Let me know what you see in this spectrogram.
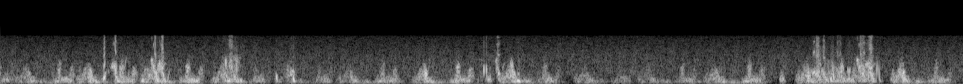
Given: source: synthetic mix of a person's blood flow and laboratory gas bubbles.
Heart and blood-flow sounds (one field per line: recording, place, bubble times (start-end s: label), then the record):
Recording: Doppler ultrasound of blood flow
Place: precordium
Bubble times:
1.00-1.34 s: bubbles
1.40-1.70 s: bubbles
2.22-2.45 s: bubbles
2.73-2.81 s: bubbles
2.85-2.98 s: bubbles
4.80-5.07 s: bubbles
5.14-5.25 s: bubbles
7.79-7.87 s: bubbles
8.08-8.83 s: bubbles
From the record:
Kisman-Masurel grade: 233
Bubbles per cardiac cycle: several, 3 to 8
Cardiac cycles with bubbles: 50 to 99%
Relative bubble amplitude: loud (0.450 to 0.775)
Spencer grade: 3 (all of the cardiac periods contain showers or single bubble signals, but not dominating or overriding the cardiac motion signals)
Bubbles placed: only in the low amplitude regions of the cardiac cycle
